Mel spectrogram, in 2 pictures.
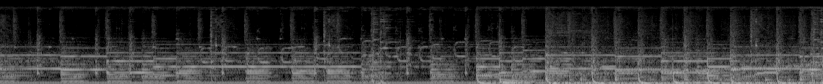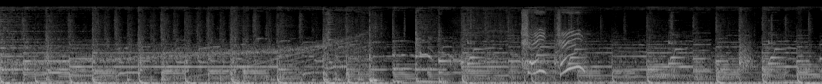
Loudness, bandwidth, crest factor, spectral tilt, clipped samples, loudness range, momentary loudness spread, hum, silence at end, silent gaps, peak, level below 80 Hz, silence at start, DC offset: -29 LUFS; 16 kHz; 16 dB; -5 dB/octave; under 0.1%; 3 LU; 5 LU; 60 Hz at -40 dBFS; 0 s; none; -12 dBFS; -32 dBFS; 0 s; under 0.1%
